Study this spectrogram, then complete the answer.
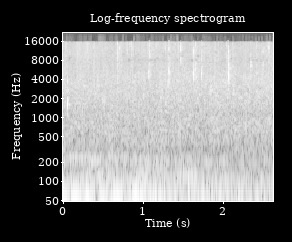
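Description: Steady rain falls on a surface, a dense continuous patter with occasional sharper drop hits and no speech.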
